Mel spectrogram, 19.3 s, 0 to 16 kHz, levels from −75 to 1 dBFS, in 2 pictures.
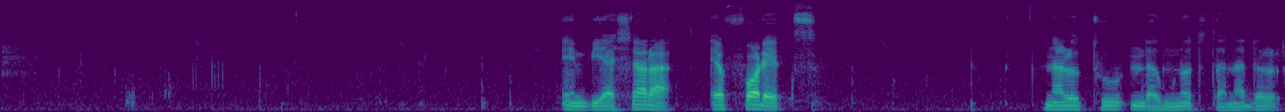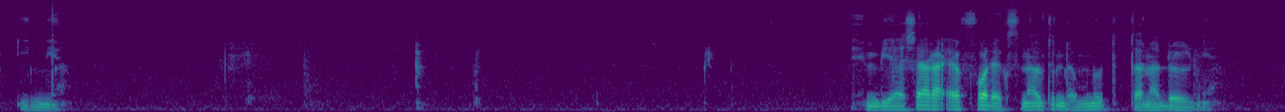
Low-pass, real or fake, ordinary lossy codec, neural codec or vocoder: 14.4 kHz; fake; MP3, 64 kbps; vocoder, 48 kHz, 128 mel bands, Vocos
